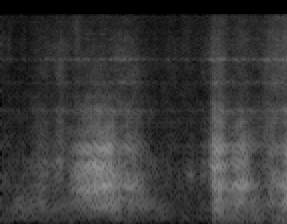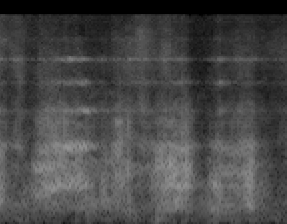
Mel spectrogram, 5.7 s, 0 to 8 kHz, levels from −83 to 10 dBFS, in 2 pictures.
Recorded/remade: remade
